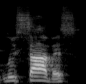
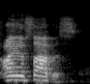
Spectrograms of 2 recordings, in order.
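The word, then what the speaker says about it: Iosivas: I think it's Lusavis. It's not a Lou. It's an Iosavis. It's Iosavis. Iosavis.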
